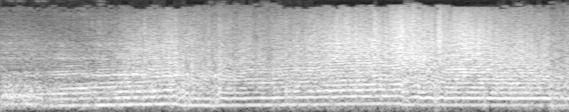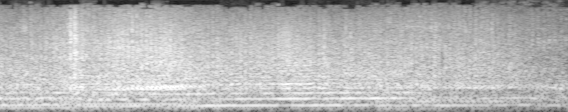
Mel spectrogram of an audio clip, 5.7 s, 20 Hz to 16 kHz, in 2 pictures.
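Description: GT race cars racing through the Variante Alta chicane at Imola during the 2016 European Le Mans Series 4 Hours, loud engines snarling and shifting pitch as they brake and accelerate through the corner.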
